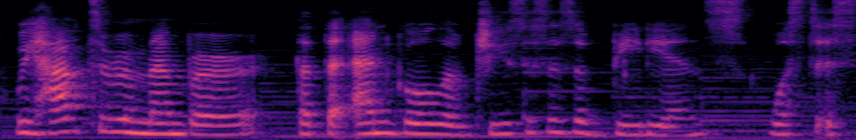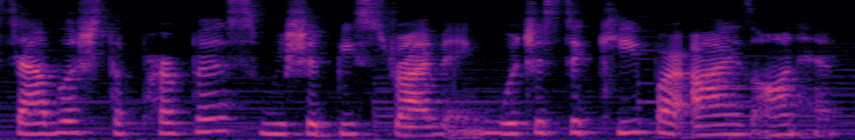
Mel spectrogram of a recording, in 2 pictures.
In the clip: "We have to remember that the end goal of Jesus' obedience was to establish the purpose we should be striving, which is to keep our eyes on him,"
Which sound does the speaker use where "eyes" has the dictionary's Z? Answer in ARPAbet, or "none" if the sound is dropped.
Z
